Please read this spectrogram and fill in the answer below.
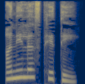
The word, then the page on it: ಅನಿಲಸ್ಥಿತಿ: anilastithi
